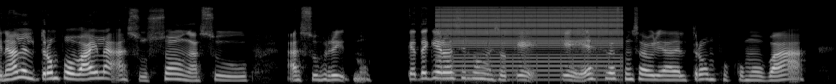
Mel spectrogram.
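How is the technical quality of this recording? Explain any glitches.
The recording has one clear fault: GSM phone buzz from 4.36 to 6.23 s. A 2G phone on a call sat near the recording chain. It transmitted in pulses about 217 times a second. The audio circuit rectified those radio bursts into the signal. The result is a hard, raspy buzz at 217 Hz, rich in harmonics. It stays steady throughout and sits about 8 dB below the speech. It has no relation to what is being said.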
